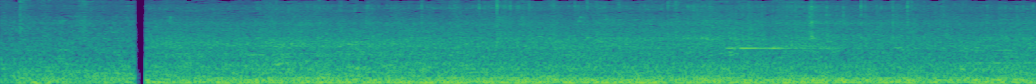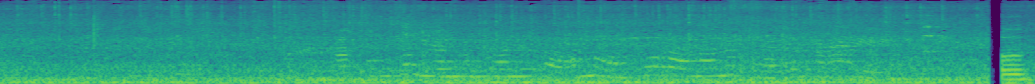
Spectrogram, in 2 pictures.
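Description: Steady city street noise: a low traffic rumble under an even hiss, with a brief dropout under a second in and faint voices of passers-by toward the end.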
